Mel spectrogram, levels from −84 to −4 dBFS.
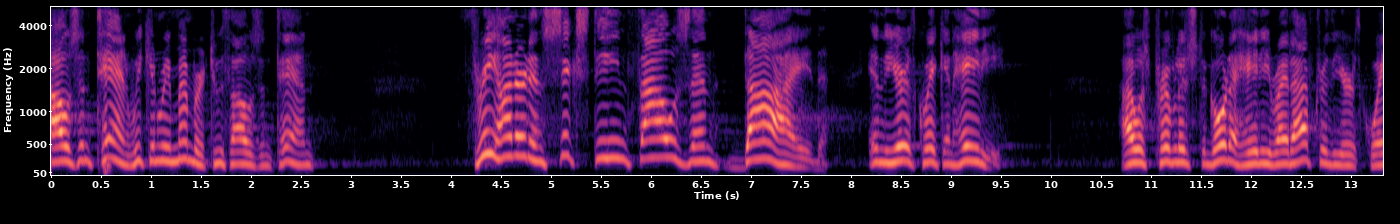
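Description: No technical faults can be heard anywhere in this speech clip.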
